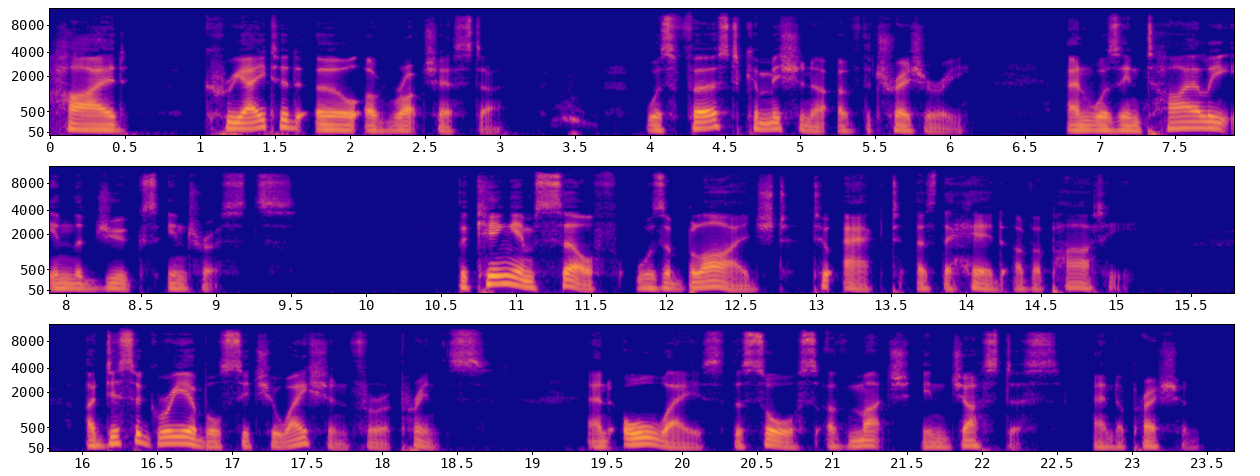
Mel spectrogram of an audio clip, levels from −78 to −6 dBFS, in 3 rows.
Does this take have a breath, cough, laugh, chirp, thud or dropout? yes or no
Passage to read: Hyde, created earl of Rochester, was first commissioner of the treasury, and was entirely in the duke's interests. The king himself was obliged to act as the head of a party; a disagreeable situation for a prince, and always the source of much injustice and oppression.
yes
